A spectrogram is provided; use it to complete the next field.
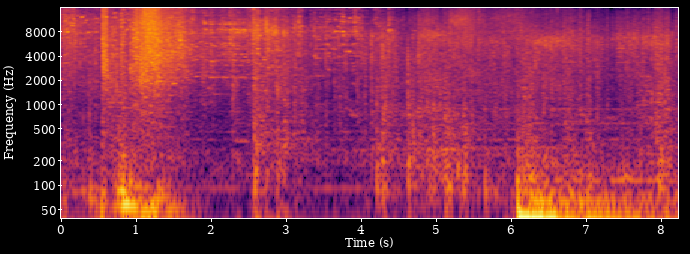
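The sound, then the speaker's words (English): A loud, sustained crash of all the windows throughout a cafeteria shattering at once, with heavy booming impacts and a burst of bright, crackling debris, then a second powerful crash near the end. “All the windows throughout the cafeteria shattered at once as feral creatures swarmed us.”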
